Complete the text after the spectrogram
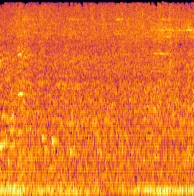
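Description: A crowd of people chatters in the open air.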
